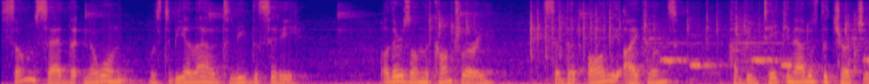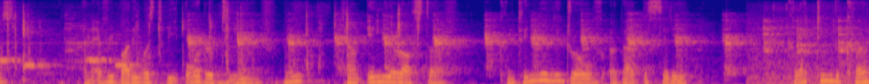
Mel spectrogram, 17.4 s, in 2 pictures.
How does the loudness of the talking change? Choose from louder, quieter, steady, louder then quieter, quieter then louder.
steady.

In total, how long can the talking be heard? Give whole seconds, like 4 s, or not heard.
16 s.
